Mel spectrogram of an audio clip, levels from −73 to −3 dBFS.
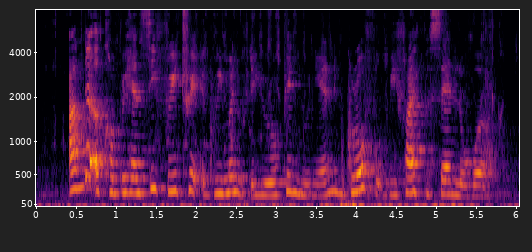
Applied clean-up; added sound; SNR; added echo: none; Domestic sounds, home sounds; 11 dB; none.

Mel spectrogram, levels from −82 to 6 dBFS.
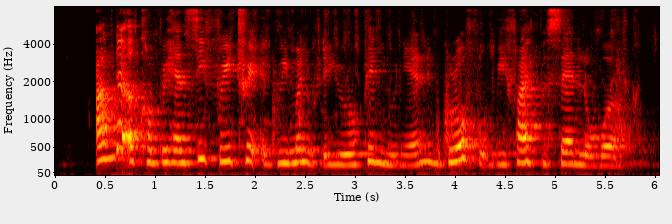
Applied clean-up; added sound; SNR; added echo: neural separator model SepFormer DNS4.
